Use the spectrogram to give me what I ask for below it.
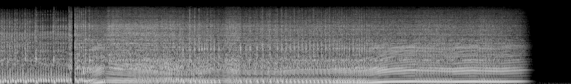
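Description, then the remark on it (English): A loud, rattling drone like an idling chainsaw, made by a woman's voice, its pitch sagging and surging for about five seconds before cutting off abruptly. “She does sound like the idol of a chainsaw.”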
